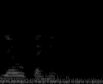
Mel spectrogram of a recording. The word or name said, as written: kanihu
